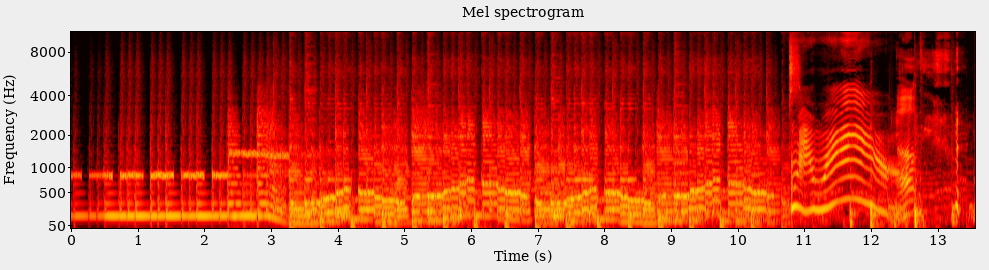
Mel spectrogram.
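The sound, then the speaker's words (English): A person imitates a cat, producing a long string of drawn-out, wavering meows and yowls, loud, ending in a few sharp rising-and-falling cries. “No, I wanted to do the cat thing.”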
